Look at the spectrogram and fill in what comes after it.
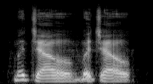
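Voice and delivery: normal talking voice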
